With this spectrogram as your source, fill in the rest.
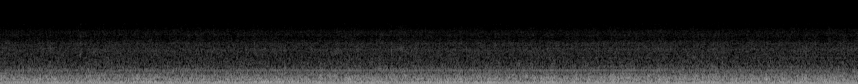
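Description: A machine hums steadily close by.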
